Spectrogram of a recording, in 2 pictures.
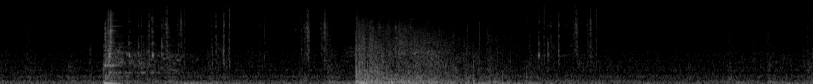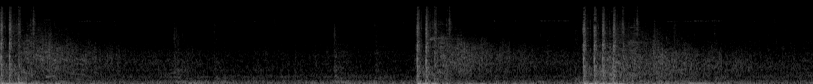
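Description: Gunshots fire in bursts and echo away.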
